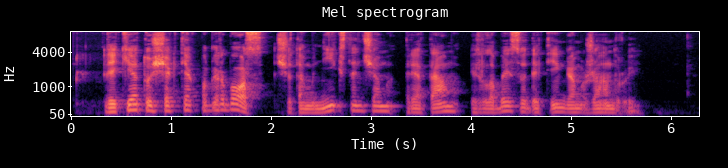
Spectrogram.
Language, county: Lithuanian, Šiauliai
